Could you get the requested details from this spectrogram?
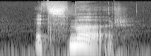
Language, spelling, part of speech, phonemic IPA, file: Swedish, smör, noun, /smøːr/, Sv-smör.ogg
- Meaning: 1. butter (soft foodstuff made from milk) 2. butter (fat spread on a sandwich, whether strictly butter or for example margarine) 3. flattering, sucking up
